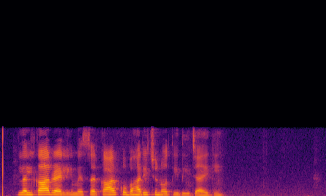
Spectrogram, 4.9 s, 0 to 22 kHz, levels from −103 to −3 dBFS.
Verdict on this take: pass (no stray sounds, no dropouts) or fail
pass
